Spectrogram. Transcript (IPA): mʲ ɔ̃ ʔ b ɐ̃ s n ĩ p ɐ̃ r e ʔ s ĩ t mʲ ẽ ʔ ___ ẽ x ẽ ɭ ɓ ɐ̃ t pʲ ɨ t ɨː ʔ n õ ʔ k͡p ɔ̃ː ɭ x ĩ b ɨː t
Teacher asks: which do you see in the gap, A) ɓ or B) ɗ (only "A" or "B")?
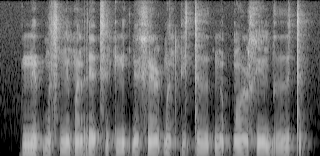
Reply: B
